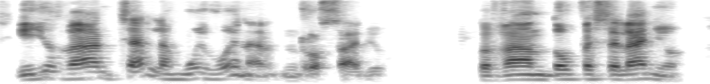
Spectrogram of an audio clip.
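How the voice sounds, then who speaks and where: A man's voice: mid-range voice, expressive, fairly quick, slightly rough. A middle-aged Chilean man, a volleyball coach, talking casually in an interview with frequent hesitations and restarts. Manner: hesitant, many filler "eh"s and restarts. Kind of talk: relaxed interview chat.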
